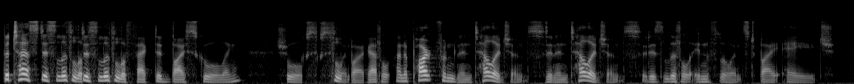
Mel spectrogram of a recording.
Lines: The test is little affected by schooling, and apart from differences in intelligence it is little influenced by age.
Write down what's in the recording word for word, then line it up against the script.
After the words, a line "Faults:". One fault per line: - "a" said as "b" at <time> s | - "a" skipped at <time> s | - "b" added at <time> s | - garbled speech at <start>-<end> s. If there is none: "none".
The test is little is little affected by schooling, [garbled] and apart from intelligence in intelligence it is little influenced by age.
Faults:
- "is little" added at 0.8 s
- garbled speech at 2.8-3.9 s
- "differences" said as "intelligence" at 4.6 s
